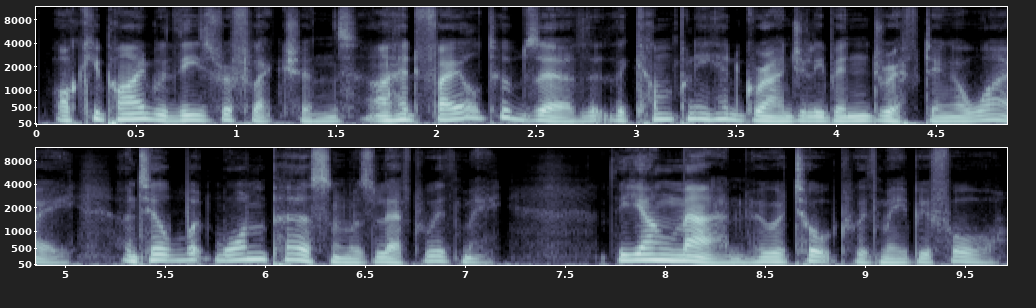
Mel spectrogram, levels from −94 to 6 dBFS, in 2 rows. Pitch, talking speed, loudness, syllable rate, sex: 130 Hz, 205 wpm, -19 LUFS, 6.2 syllables/s, male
